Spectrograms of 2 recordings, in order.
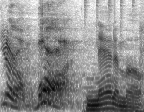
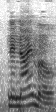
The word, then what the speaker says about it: Nanaimo: geometry geometry geography wow nanimo let's see how to pronounce this nanimo nenemo nanaimo nanaimo nanaimo i think it's so creepy they show you the lips moving of the ai nanaimo i hate the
